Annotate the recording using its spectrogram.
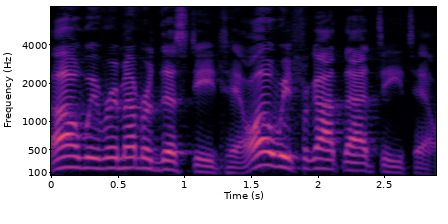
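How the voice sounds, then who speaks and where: The speaker has an American accent and very wide pitch swings. The recording is very clean, with a silent background. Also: man. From State College area, Pennsylvania. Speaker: sports talk co-host. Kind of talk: casual sports talk.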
